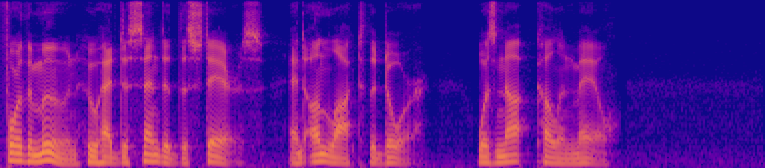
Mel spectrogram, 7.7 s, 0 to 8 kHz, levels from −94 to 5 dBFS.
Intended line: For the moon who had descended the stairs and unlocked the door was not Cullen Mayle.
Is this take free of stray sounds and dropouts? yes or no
yes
